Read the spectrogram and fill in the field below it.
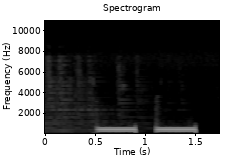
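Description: Two steady, loud telephone tones, each held for under half a second with a short pause between, as a phone call is placed to Deirdre Verko and Andrew Digby of the National Kākāpō Recovery Team at the Department of Conservation, with no voices.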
